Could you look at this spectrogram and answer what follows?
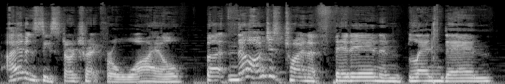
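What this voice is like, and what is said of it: British accent. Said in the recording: “explain your accent to the people ... I'm originally from the UK. ... I'm in the process of uploading an American accent, but it's taking a little bit longer.”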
